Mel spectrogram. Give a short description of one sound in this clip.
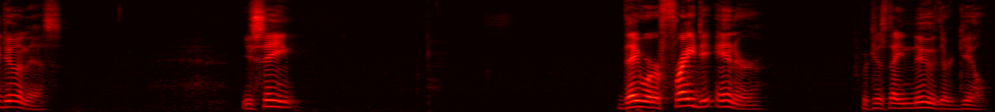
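A middle-aged man speaks with emphasis through a microphone, pausing between phrases.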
